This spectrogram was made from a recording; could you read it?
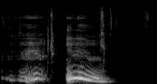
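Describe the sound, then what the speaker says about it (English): A woman with a bad night-time cough gives a close, loud throat-clearing cough in two short voiced bursts, then falls quiet. "I'm having a tough night coughing my head off tonight"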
